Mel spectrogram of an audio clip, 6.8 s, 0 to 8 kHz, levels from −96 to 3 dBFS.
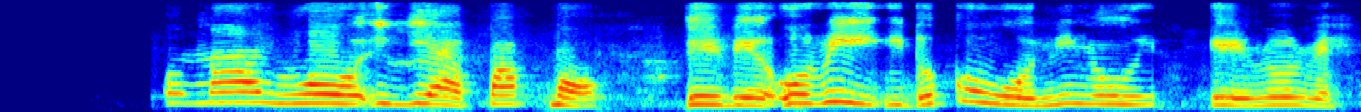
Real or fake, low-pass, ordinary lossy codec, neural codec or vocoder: fake; 7.2 kHz; none; codec, 44.1 kHz, 2.6 kbps, SNAC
